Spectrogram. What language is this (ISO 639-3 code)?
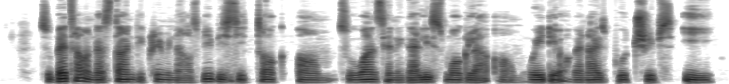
pcm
